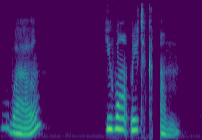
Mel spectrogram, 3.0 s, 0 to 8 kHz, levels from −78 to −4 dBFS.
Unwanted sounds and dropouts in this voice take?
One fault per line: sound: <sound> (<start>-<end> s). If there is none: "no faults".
sound: dropout (2.3-2.4 s)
